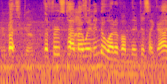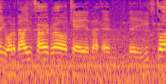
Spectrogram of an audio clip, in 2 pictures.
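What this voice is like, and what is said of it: Usual voice. Nothing is said of it.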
